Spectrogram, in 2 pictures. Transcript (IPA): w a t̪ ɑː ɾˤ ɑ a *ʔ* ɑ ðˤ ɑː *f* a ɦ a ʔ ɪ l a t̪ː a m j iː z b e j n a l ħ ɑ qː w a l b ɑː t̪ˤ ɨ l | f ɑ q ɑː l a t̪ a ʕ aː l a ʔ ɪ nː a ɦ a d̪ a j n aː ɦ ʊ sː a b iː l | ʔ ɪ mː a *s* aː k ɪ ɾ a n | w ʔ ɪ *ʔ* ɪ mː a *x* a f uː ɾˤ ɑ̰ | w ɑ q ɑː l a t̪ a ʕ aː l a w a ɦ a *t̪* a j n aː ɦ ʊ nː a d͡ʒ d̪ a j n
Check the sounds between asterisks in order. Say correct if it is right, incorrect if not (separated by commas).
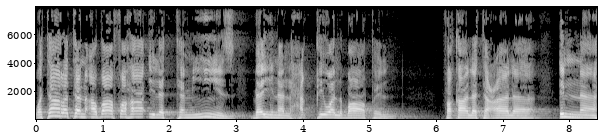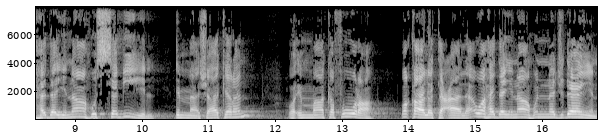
correct, correct, incorrect, correct, incorrect, incorrect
